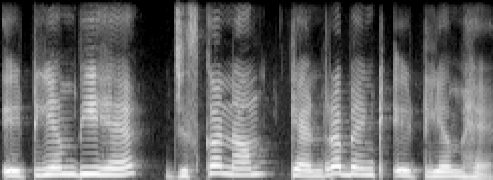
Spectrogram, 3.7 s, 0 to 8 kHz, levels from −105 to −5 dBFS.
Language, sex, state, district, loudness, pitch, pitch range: Hindi, female, Uttar Pradesh, Etah, -13 LUFS, 275 Hz, 230-300 Hz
